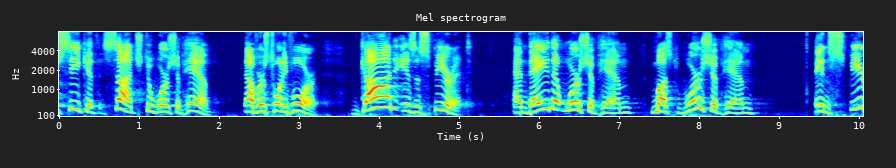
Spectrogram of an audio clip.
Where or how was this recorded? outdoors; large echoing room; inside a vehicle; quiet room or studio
large echoing room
